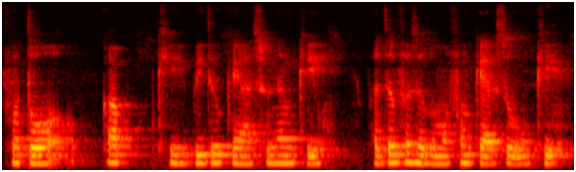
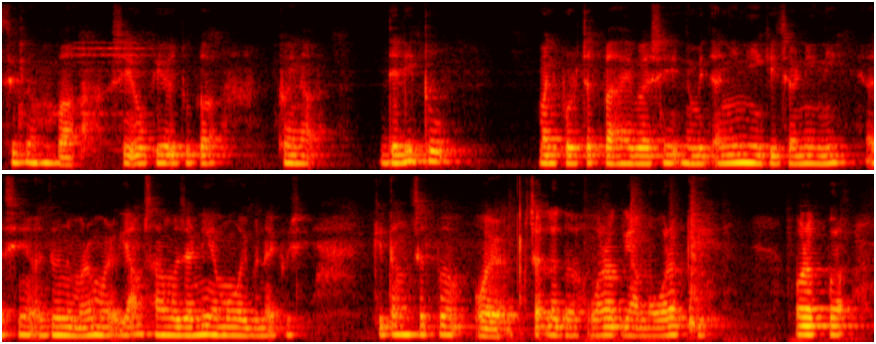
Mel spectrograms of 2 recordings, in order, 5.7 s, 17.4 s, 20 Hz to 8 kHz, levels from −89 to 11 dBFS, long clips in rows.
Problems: none marked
